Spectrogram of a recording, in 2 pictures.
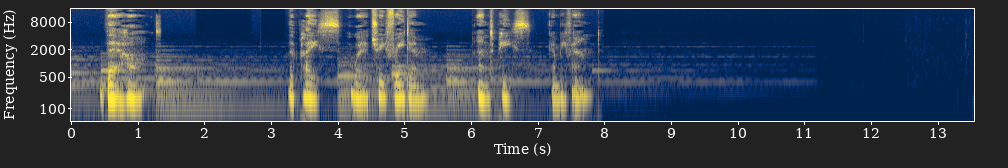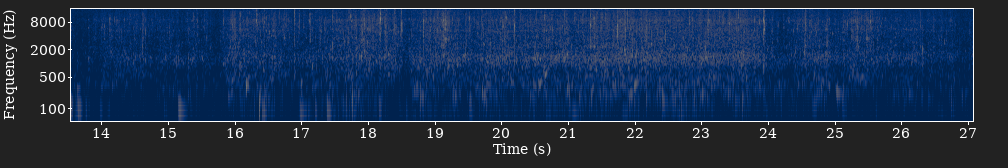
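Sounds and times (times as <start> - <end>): faint flowing river water: 12.4 - 27.0.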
